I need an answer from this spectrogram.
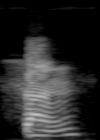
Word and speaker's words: san: san, S-A-N, la N es nasalizada, o sea que la N como que no se pronuncia completamente, sino se pronuncia así, sa, kate sa.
